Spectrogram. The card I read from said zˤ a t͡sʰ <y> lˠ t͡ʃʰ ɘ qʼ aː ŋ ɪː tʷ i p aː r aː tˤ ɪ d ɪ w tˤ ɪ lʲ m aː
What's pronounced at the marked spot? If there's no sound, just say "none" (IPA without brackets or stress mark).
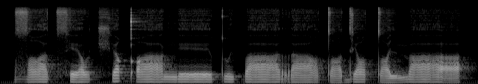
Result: e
